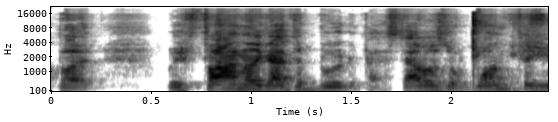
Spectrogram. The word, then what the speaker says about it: Budapest: it budapest all right we're calling budapest budapest that's how the locals say when when in budapest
